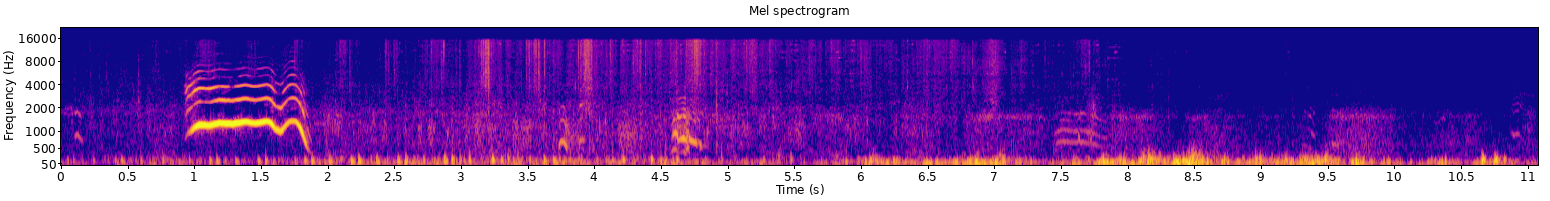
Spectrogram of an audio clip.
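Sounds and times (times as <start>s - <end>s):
distant horse galloping: 0.0s - 7.2s
wind rumble on microphone: 1.1s - 11.0s.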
